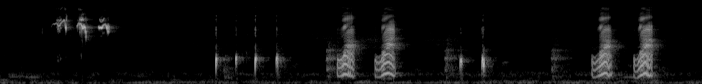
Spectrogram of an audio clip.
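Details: An Indian ringneck parakeet chatters with a mix of high thin whistles, quick clicking notes and louder harsh squawks in pairs, separated by short silences.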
